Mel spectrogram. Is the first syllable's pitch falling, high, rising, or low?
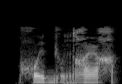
high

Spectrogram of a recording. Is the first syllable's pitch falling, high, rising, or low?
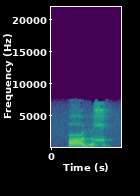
low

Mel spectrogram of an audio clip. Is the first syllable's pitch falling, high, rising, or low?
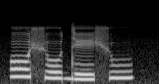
high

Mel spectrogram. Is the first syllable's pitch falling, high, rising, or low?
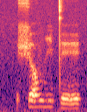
high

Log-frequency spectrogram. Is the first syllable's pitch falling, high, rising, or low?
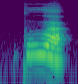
falling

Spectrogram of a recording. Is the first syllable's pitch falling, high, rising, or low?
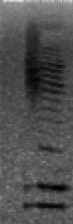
high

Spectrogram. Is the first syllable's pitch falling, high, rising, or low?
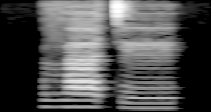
high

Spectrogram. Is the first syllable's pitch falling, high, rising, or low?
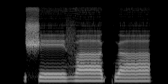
low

